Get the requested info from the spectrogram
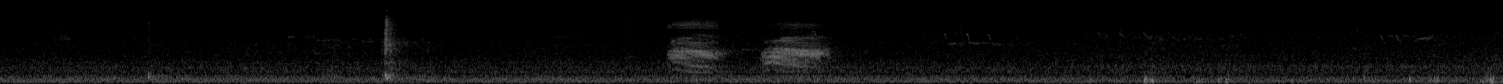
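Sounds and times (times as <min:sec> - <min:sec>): bird harsh calls: 0:06.7 - 0:08.4.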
